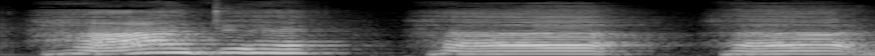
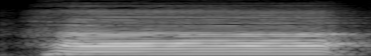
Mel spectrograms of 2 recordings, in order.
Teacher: एंड as far as the letter ha is pronounced with the vibration of the vocal cord while they are close together, and it is not completely closed as the in the case of Hamza.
